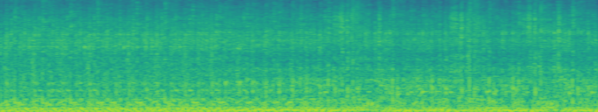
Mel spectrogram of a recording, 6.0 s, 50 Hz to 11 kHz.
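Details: Harley ironhead Sportster XLCH chopper V-twin, Mikuni VM38 carb, idle tuning on fresh plugs, cold wet day: steady loud, lumpy, stumbling idle without clean rhythm, boggy; too rich, owner suspects not just carb.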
